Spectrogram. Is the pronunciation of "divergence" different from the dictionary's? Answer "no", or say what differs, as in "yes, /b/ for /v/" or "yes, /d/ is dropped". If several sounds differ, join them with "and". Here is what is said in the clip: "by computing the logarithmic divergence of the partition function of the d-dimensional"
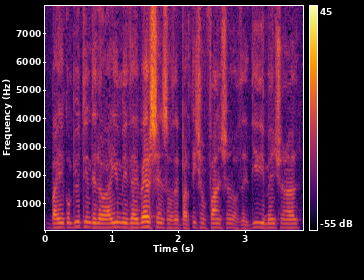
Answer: yes, /b/ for /v/ and /ʃ/ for /dʒ/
